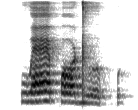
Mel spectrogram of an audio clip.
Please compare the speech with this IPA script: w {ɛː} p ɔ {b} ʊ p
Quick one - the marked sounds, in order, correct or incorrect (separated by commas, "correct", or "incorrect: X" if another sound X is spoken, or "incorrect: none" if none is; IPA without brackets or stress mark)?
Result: incorrect: æː, incorrect: ɖ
